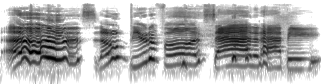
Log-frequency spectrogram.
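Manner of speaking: high, hammed-up sobbing wail; mock weeping. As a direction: overcome and blubbering, opening on a loud wail. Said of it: "I'm just like".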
